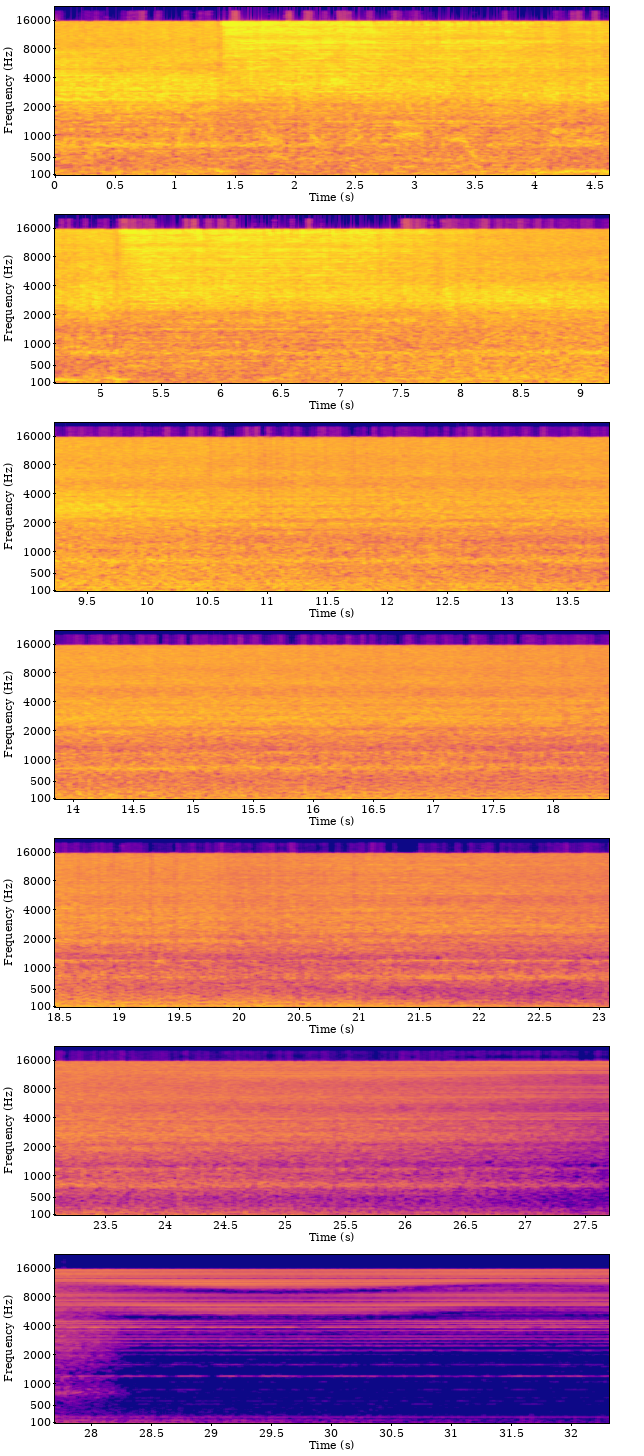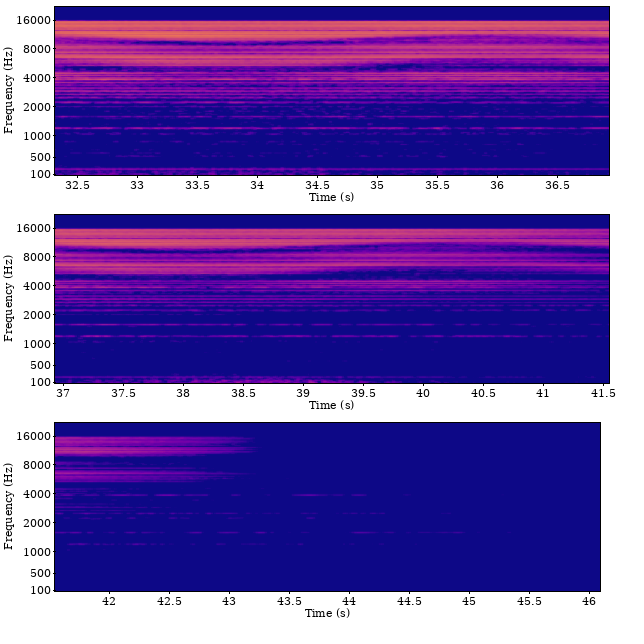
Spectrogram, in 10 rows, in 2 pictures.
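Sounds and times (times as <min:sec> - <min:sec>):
harsh static-like noise music: 0:00.0 - 0:34.7
steady low hum: 0:00.0 - 0:40.3.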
